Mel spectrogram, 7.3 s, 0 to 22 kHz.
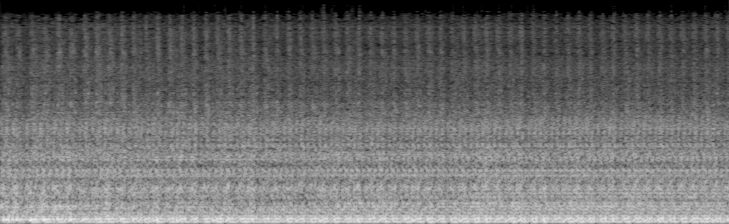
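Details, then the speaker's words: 1962 Chevy K20 V8 first test run after rebuilt carburetor, cleaned distributor points, temporary gas supply and wiring: low steady idle rumble with occasional faint stumble, slight skip of unclear cause. "cool it's hard to tell but it sounds like it's got a slight skip to it aside from that I'm pretty darn happy"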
